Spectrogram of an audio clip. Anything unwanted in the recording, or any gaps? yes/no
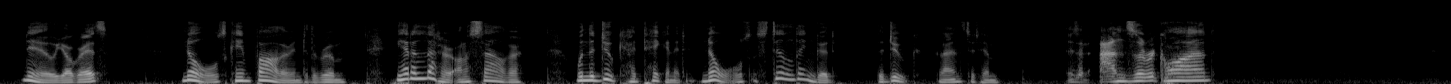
no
